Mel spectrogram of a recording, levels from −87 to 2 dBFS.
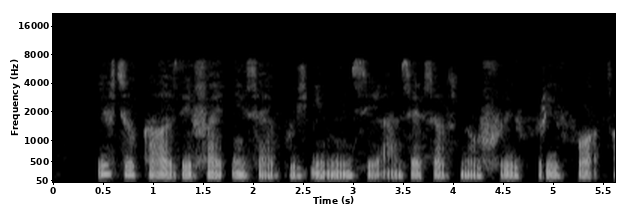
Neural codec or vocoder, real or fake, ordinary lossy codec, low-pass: none; real; none; 7.2 kHz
